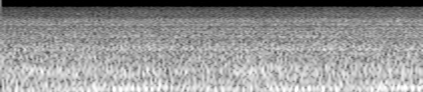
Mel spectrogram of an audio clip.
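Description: Steady low hum of city background noise, with no distinct events.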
